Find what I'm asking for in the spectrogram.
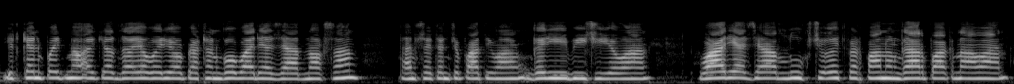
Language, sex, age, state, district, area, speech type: Kashmiri, female, 45-60, Jammu and Kashmir, Ganderbal, rural, spontaneous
